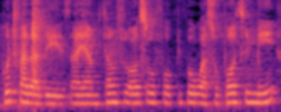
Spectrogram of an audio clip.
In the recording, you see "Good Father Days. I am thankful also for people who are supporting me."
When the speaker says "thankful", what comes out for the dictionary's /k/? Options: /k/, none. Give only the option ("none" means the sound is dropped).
none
